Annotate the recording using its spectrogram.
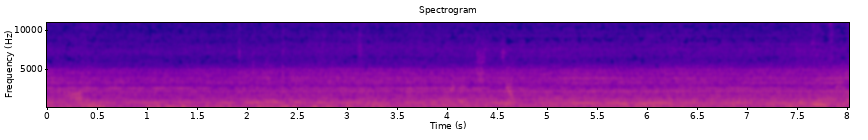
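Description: Steady high whine over a low rumble from an Airbus A320neo-family jet airliner being pushed back by a tug for departure.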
